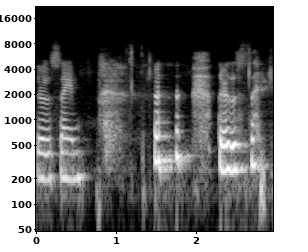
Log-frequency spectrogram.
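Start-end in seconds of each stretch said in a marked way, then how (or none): 1.5-3.0 breaking up with laughter mid-line. Answering a question while reading another comment, laughing while talking. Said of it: "I'm laughing at Andy's".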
